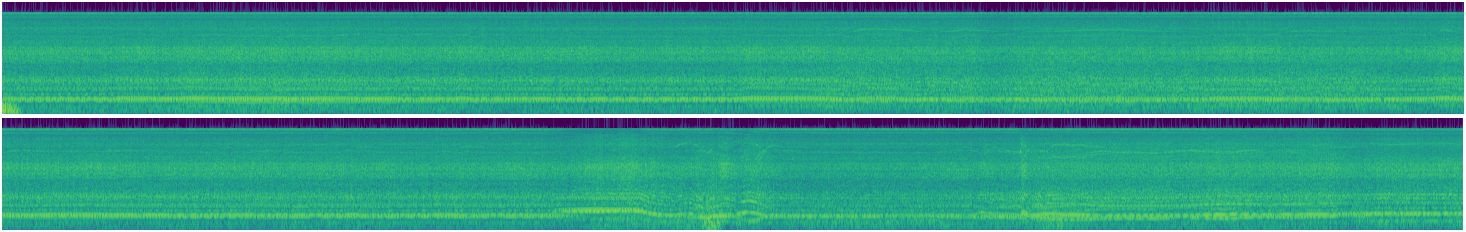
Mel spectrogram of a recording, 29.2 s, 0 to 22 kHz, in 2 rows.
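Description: Mini FPV quadcopter in flight, heard from on board: its four ZTW Black Widow brushless motors spinning 5-inch HQProp propellers give a steady high-pitched buzzing whine that wavers with the throttle. About two-thirds of the way through, the pitch swings up and back down sharply as the throttle is punched and cut.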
